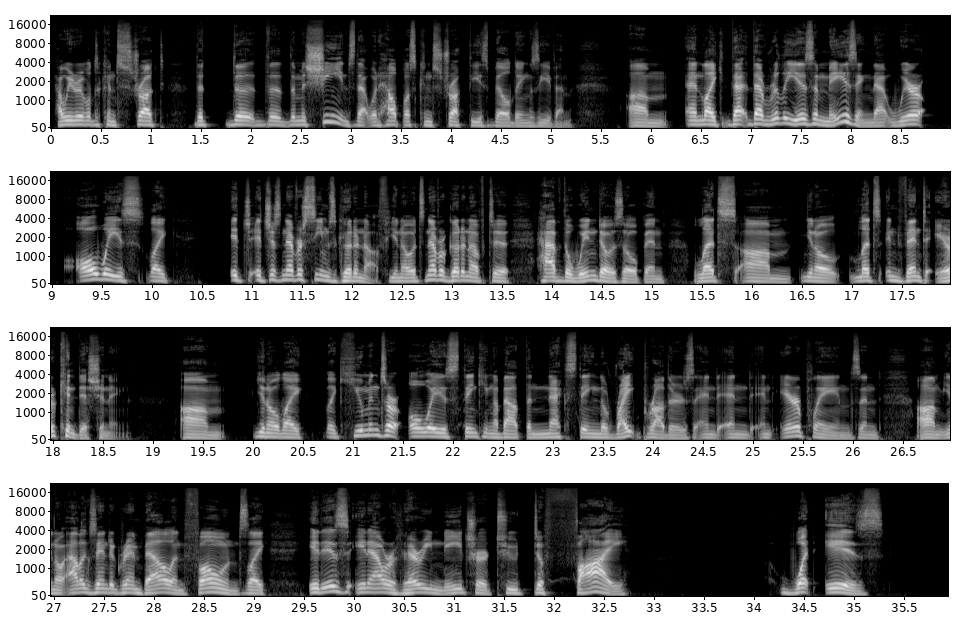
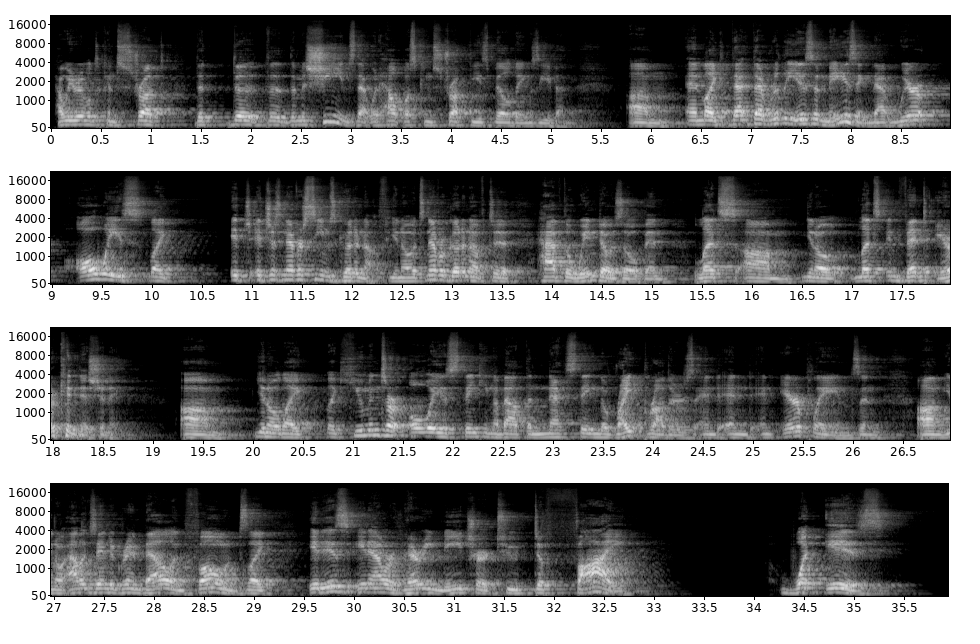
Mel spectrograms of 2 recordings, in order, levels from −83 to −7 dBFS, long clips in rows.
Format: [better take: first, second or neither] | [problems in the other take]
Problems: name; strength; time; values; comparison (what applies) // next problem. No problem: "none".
first | room echo; slight; dies away in 0.8 s // off-mic speech; somewhat distant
